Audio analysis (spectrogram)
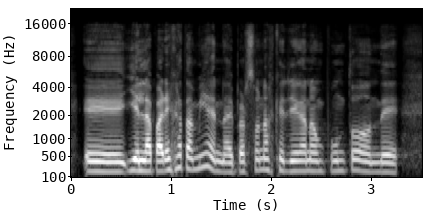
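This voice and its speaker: At a moderate pace, a woman speaks with a dark, mellow tone and medium pitch. The background is quiet. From Uruguay. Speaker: live TV show host. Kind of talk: live bilingual talk show, advice and reading chat. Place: studio. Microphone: headset.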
